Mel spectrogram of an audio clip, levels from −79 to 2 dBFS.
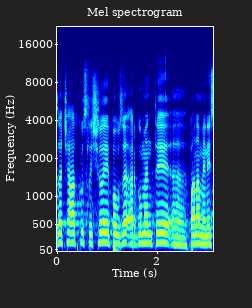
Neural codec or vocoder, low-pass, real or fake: autoencoder, 48 kHz, 128 numbers a frame, DAC-VAE, trained on Japanese speech; 14.4 kHz; fake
